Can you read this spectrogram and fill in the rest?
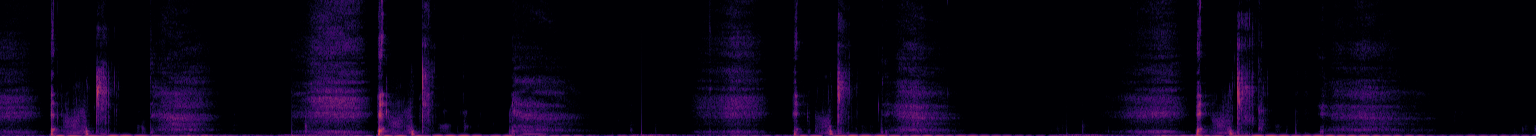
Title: Small Sneeze and Stifle Fit with Noseblow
